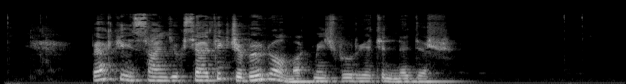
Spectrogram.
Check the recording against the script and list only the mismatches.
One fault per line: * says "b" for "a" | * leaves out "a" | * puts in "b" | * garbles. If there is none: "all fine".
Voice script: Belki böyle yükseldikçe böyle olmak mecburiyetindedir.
* says "insan" for "böyle"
